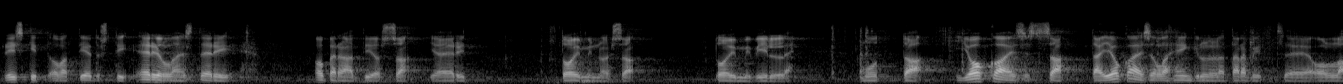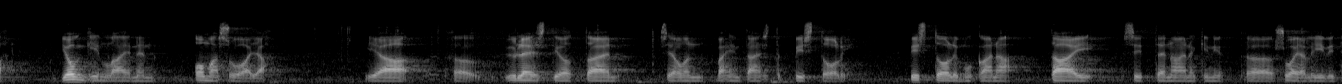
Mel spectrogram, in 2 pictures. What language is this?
Finnish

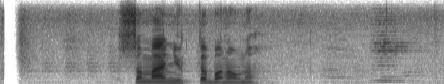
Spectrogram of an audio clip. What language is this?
Nepali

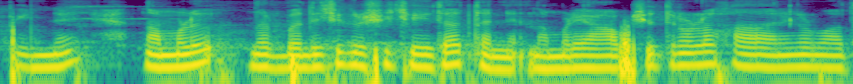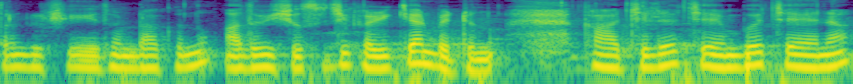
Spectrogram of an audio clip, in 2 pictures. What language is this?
Malayalam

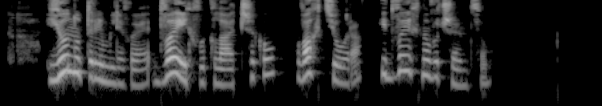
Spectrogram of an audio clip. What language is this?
Belarusian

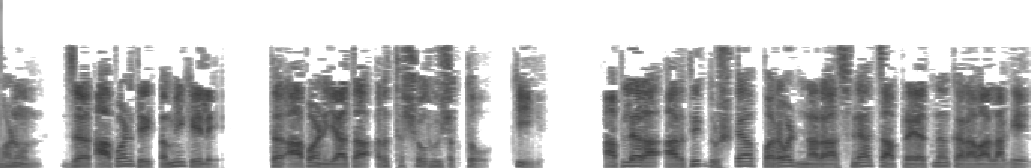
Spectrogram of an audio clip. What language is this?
Marathi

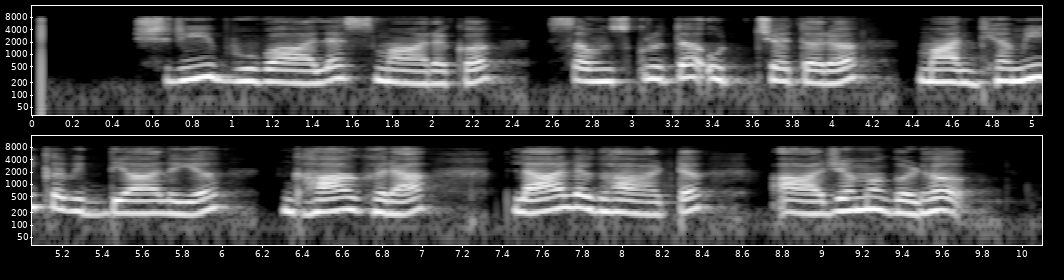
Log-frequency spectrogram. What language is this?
Sanskrit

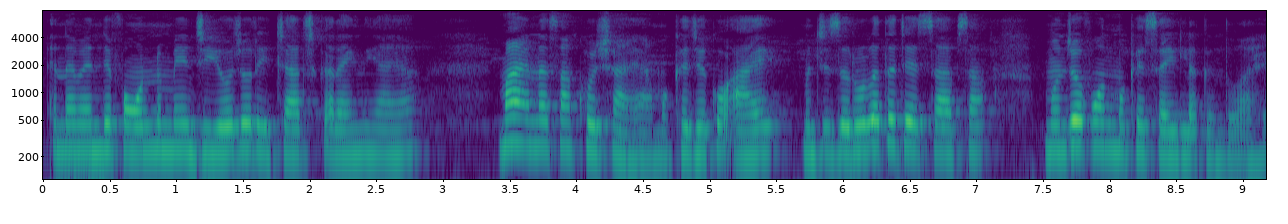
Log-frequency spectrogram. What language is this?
Sindhi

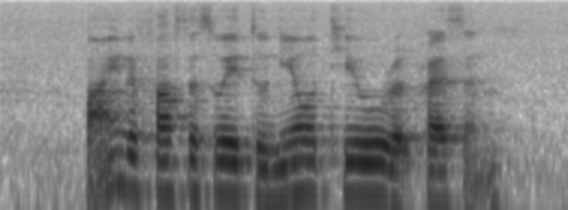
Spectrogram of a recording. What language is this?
English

